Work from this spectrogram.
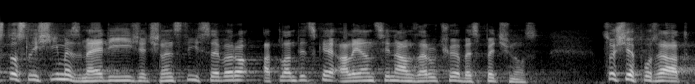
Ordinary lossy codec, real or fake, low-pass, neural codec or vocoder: MP3, 48 kbps; real; 7.2 kHz; none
